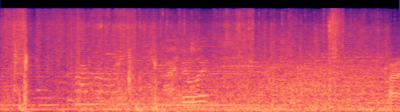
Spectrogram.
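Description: Indistinct voices over a steady low background hum, with one sharp click about a quarter of a second in.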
